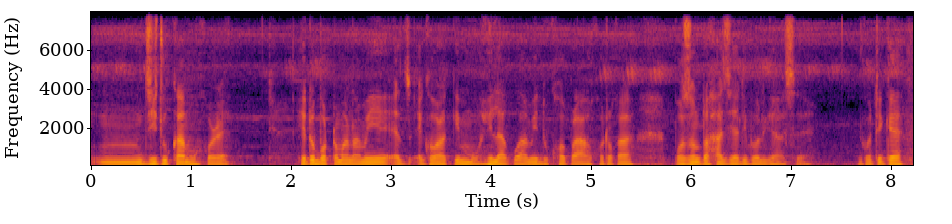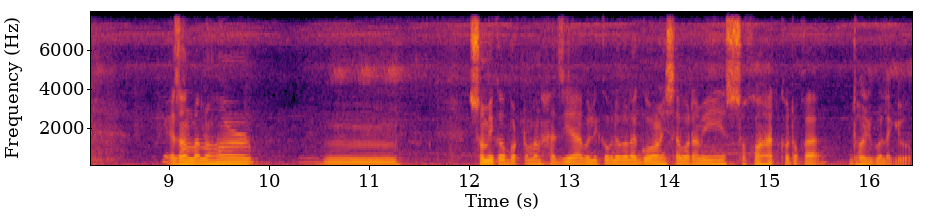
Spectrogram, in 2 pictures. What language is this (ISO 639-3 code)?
asm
